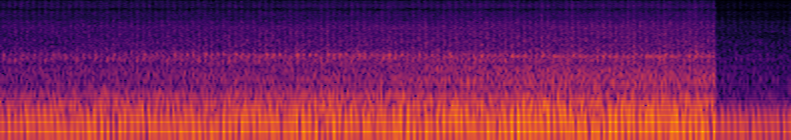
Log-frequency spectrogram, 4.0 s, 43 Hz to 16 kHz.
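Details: TD5 Land Rover Defender diesel after fitting a new starter motor, new crank position sensor and wiring overlay to cure no/hard-start problems: steady, even idle with smooth low rumble, no misses or knocks, runs clean until switched off; normal idle.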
